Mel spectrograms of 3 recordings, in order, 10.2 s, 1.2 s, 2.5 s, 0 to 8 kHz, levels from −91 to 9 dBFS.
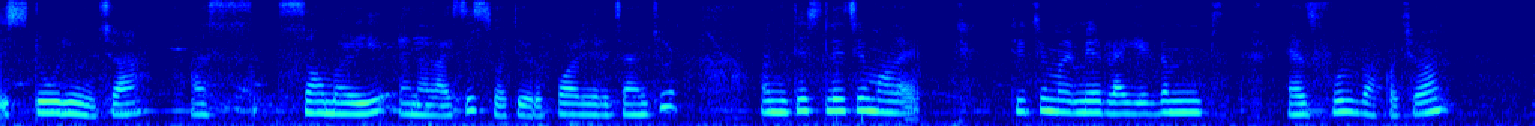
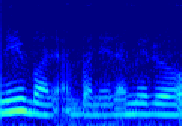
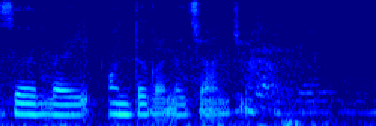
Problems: background sounds at intervals, low volume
